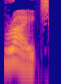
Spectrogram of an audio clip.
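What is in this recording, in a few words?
"WRITE", English; school instructions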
